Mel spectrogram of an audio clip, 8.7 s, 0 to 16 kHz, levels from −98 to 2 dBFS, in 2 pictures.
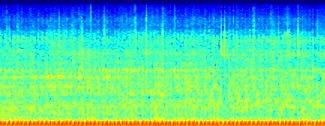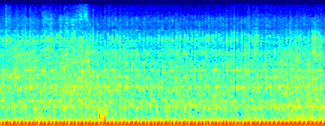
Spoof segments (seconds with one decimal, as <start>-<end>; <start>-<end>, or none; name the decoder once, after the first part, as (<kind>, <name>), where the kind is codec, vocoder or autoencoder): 3.8-4.5 (codec, DAC); 7.1-7.7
